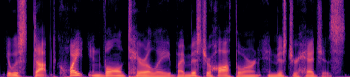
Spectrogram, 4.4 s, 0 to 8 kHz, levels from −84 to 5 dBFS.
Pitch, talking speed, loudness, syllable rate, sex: 125 Hz, 150 wpm, -20 LUFS, 4.9 syllables/s, male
